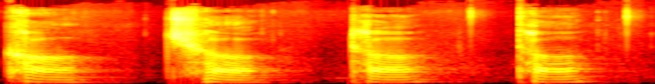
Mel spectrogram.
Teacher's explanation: हवा अधिक मात्रा में बाहर निकलती है अल्पप्राण की अपेक्षा में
